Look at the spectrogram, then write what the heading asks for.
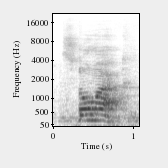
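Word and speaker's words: stomach: আবার একই ধরনের আমি যদি বলি মোনারক স্টমাক এখানে উচ্চারণটা দেখো মোনারক এটাও সিঙ্গুলার এই সিইচ এর উচ্চারণ এখানে কি হয়েছে দেখো সিচ এর উচ্চারণ হয়েছে ক বা কে আর এখানে উচ্চারণ হয়েছিল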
